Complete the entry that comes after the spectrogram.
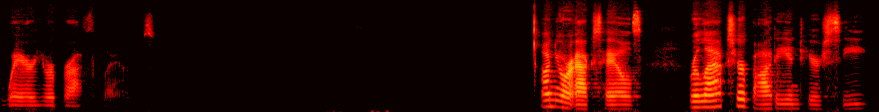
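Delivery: unhurried meditation voice with long pauses; measured, spacious yoga-teacher delivery; guided meditation. Acted. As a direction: guide them gently inward, leaving space after each phrase.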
